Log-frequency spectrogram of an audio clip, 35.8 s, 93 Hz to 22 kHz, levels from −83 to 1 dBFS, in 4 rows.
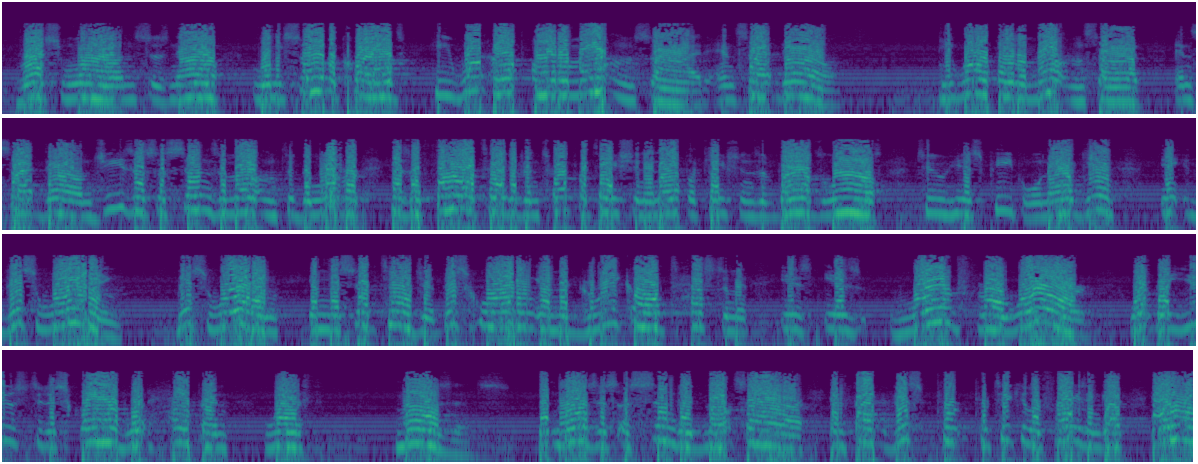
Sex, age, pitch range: male, 50-69, 185-230 Hz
